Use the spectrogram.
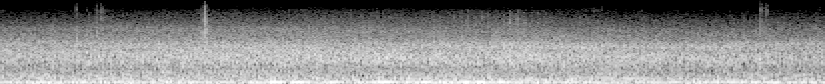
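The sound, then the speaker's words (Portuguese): Car traffic on a city street forms a steady low rumble and broad hiss, with no single vehicle passing out clearly from the constant wash. “esse barulho de automóveis é exatamente porque estamos chegando a Nossa Senhora do Carmo com o Uruguai.”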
